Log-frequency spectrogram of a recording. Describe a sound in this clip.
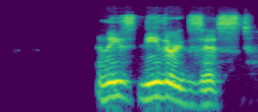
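A man speaks calmly into a microphone, heard close up.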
